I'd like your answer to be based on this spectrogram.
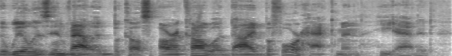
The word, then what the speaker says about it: Arakawa: Arakawa.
